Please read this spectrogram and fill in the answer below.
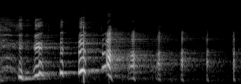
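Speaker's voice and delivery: high, loud cackling laugh; real burst of laughter. Real, not acted. Host caught fibbing about the time, laughing out loud.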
